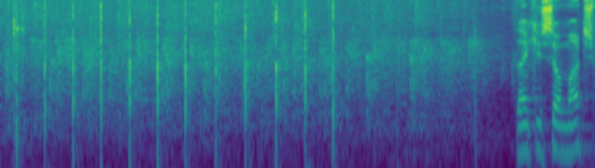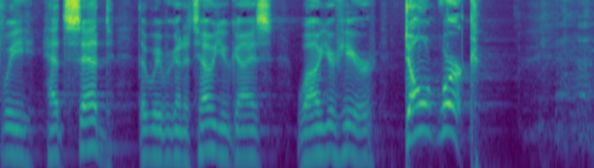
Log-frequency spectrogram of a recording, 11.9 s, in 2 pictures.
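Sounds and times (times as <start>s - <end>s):
audience round of applause: 0.0s - 5.1s
speech: 5.2s - 10.8s.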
